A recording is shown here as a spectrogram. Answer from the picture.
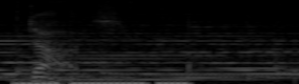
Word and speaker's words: does: À la troisième personne du singulier, pour exprimer la négation, on ajoute un S à do, qui se prononce does.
